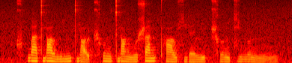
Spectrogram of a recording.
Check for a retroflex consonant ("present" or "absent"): present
